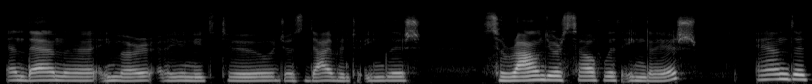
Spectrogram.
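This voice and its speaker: Hesitant, mellow-voiced woman from Ukraine. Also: lowish voice. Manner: hesitant, many fillers and restarts. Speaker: English teacher and vlogger. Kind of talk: casual vlog talk.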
